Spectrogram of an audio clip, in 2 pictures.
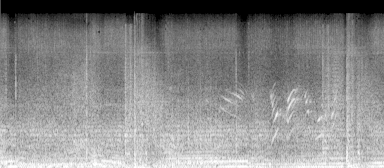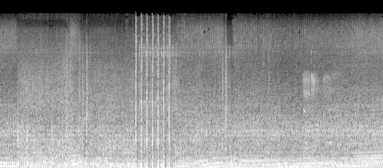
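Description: A vehicle engine roars steadily.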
